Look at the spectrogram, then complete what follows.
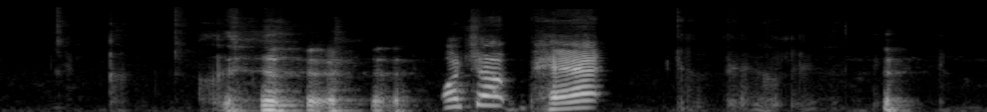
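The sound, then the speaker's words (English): A voice imitates Bugs Bunny munching on a carrot, with crisp crunchy mouth clicks and chewing noises scattered around a short burst of animated speech. “Munching on a carrot in the locker room.”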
